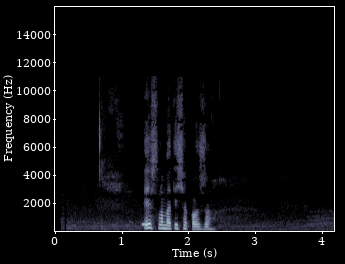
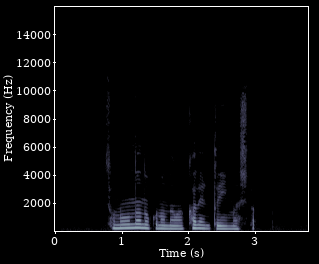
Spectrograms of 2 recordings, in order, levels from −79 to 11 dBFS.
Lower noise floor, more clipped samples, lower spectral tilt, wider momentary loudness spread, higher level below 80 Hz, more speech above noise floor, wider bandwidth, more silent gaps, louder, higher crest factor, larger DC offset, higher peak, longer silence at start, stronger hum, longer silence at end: second, -57 dBFS vs -73 dBFS; neither; second, -4.5 dB/octave vs -7.5 dB/octave; first, 20 LU vs 14 LU; about the same, -72 dBFS vs -76 dBFS; second, 37 dB vs 46 dB; first, 11.5 kHz vs 9.8 kHz; neither; first, -21 LUFS vs -28 LUFS; about the same, 22 dB vs 18 dB; neither; first, -4 dBFS vs -12 dBFS; first, 1.3 s vs 0.8 s; neither; first, 1.8 s vs 0.95 s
